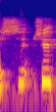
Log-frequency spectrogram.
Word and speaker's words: Schutz: shuts with is it shoots or how do you pronounce that your last name she shoots a basket shooting a basket shoots basket i love it because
